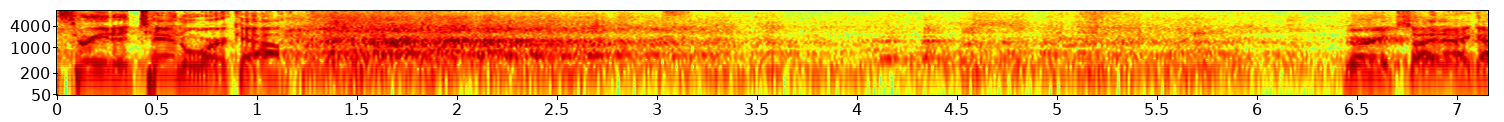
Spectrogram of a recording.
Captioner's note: audience laughing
